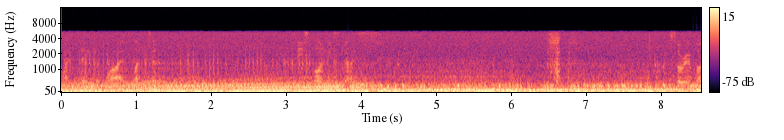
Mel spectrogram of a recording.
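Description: Car driving, heard from inside the cabin: a steady low engine and road rumble, with a held engine hum in the first half.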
